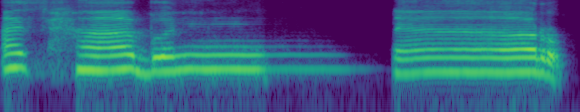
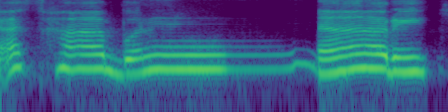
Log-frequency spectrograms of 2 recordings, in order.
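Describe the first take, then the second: First: It stops on a heavy, full r. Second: It runs on with a light, thin r. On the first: The reader stops at this word. "अगर हम रोक रहे हैं ... रा हैवी होगा" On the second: The reader continues without stopping. "मिला के पढ़ेंगे ... तो फिर रा बारीक होगा"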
